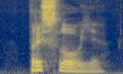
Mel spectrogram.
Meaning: 1. adverb 2. saying, proverb
- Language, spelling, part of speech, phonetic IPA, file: Belarusian, прыслоўе, noun, [prɨsˈɫou̯je], Be-прыслоўе.ogg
